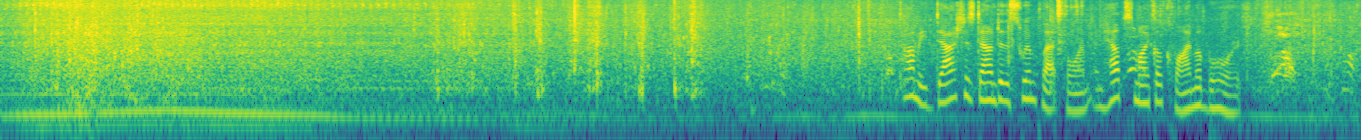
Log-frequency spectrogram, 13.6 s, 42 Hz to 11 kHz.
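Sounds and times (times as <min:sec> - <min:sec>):
yacht motor reversing through water: 0:00.0 - 0:13.6
knocking and splashing thuds: 0:00.1 - 0:03.2, 0:04.0 - 0:09.2
speech: 0:09.1 - 0:13.6.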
